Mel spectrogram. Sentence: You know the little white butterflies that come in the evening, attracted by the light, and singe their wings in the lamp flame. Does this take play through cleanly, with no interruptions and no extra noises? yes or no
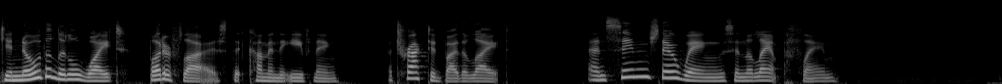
yes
